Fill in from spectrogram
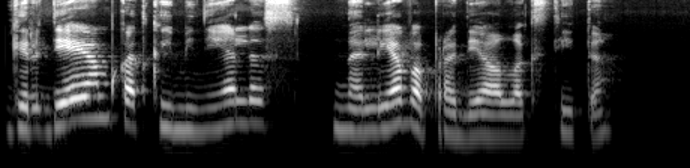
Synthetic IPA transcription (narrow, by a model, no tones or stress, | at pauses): ɡʲɪɾʲd̪ʲeːjoːmkɐt̪kɐɪmʲɪnʲeːlʲɪs | nɐlʲiɛʋɐpɾɐd̪ʲeːjoːlˠɐŋksʲt̪ʲiːt̪ʲɪ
